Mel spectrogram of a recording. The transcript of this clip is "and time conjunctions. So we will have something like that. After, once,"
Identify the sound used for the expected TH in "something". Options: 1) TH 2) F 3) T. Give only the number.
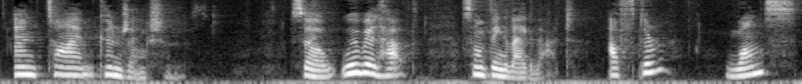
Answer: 1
